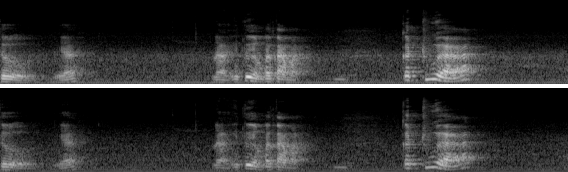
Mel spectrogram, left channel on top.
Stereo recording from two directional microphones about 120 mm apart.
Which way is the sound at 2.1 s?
30° right (ahead or behind).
